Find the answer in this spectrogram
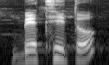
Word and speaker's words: ব্যথিত: আমাদেরকে মনে রাখতে হবে একটা হলো জ ফলা সংযুক্তর পরে যদি রস ইকার থাকে বা দীর্ঘ ইকার থাকে তাহলে সেক্ষেত্রে এককারের মত উচ্চারণ হবে ব্যথিত আর যদি রস ইকার এবং দীর্ঘ ইকার না থাকে সেক্ষেত্রে এ এর মত উচ্চারণ হবে যেমন ব্যা বস্থা ব্যা এখানে এ এর মত উচ্চারণ হয়েছে তো ভিউয়ার্স আজ এ পর্যন্ত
